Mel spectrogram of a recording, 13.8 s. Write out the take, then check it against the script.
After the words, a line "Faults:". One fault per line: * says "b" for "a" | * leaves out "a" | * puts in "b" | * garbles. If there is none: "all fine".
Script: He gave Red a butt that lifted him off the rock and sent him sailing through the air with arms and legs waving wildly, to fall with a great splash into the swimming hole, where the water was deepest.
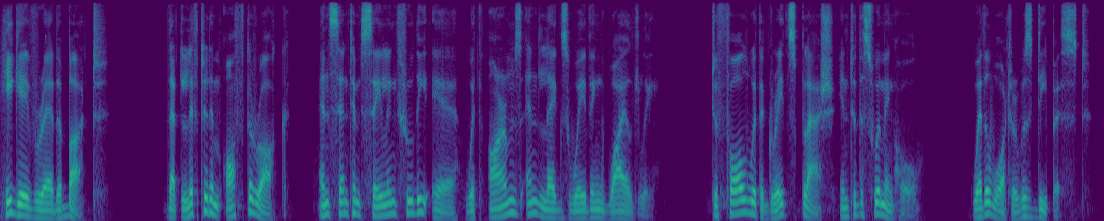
He gave Red a butt that lifted him off the rock and sent him sailing through the air with arms and legs waving wildly, to fall with a great splash into the swimming hole, where the water was deepest.
Faults:
all fine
